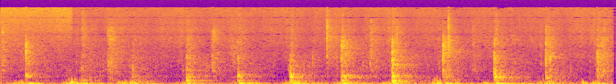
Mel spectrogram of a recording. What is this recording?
sound of a person walking
Feet, Foot, Footsteps, Walk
